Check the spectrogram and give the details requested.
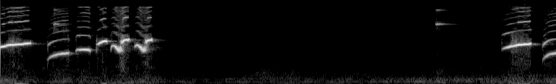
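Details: A female white-rumped shama calls the male with a string of clear whistles: a rising note, a falling slur, then rapid bouncing notes, followed after a long silence by a rising whistle with short notes. No other sounds.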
